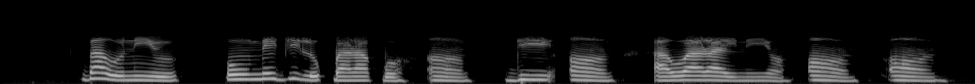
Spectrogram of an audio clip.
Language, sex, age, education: Yoruba, female, 15-29, tertiary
